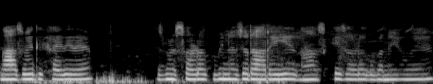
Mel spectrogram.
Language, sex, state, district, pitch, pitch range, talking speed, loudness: Hindi, female, Bihar, Araria, 235 Hz, 230-240 Hz, 305 wpm, -18 LUFS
